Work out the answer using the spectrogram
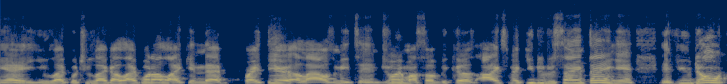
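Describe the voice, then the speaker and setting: This guest, a German content creator on a video call, rambles easily about himself in casual interview talk. His slightly high voice is fairly bright, and the dull lo-fi stream recording is dry.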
